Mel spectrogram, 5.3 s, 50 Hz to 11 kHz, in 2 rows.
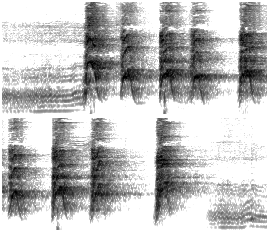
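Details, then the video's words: Shih Tzu barks roughly once a second, each bark sharp and high with a slight downward fall, over a low humming background that carries through the short clip. "SHIH TZU BARKING - SHIH TZU HOWLING AND BARKING COMPILATION 2016"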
